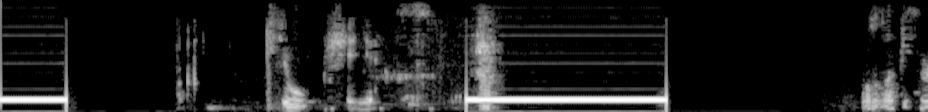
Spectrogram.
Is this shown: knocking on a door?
no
